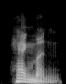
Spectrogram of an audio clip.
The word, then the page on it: hangman: American English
